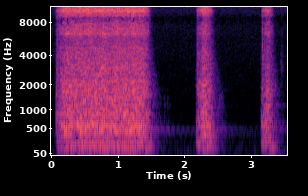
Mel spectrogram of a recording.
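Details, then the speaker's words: Aldi midi sewing machine on the foot pedal: a light touch makes the motor whir, then lurch in short jerky bursts with pauses. Stop-start jerking that is bad for stitches. "If I only touch the foot, that's what you get, that jerk. Which is not good. It's not going to be good for your stitches."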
